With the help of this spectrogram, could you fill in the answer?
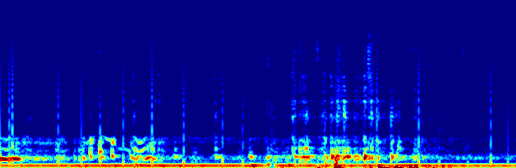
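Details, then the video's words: Wild pigeons at a nest holding two nestlings, a gray intruder fighting the white father who defends it: low soft coos, sharp taps and flapping clicks through a steady low indoor hum. "Pigeon (gray) tries to take nest over, but Dad (white) to the rescue"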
